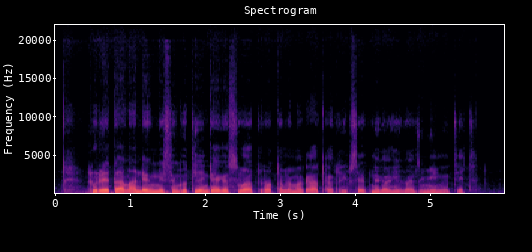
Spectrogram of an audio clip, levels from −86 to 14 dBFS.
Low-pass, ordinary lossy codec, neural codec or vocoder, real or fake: none; none; codec, 44.1 kHz, 2.6 kbps, SNAC; fake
